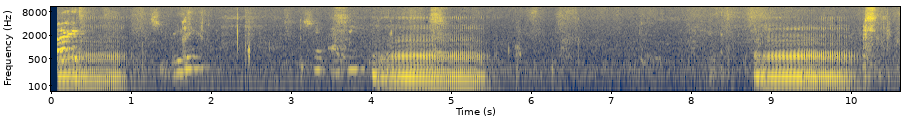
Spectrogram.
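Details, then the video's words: Sleeping pug snoring indoors: three long, loud rasping snores about every four seconds, each lasting over a second, with quieter snuffling breaths and faint sounds between them. "Pug Snoring"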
